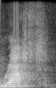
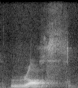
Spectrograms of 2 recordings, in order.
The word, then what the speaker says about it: wrath: Just because it's spelt with an A, it's our language. We British people have the right to mangle it in any way we like. It's wrath. Actually, that's the old Norse pronunciation.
